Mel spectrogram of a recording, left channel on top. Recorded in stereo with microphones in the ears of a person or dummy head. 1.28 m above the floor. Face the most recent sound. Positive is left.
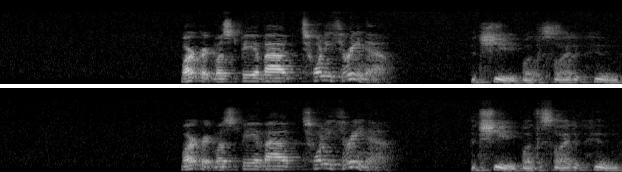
turn(degrees=-65)  # may be behind; listen again after turning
